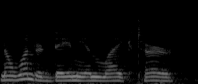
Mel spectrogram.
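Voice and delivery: mumbling quietly under breath. Voicing a character reacting to a newcomer: mumbling under breath. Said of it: "I'm gonna mumble under my breath".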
